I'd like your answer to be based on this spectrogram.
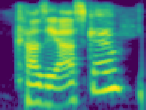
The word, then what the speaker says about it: Kosciuszko: It was Mount Kosciuszko, is that right? – That's correct. That is correct.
